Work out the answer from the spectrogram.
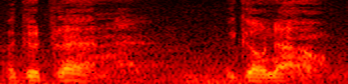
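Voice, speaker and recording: A man playing a grim, practical Viking warrior in a video game, speaking in a measured, direct way. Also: medium pitch, steady tone, slight background noise, natural voice. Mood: grim, resolute.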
